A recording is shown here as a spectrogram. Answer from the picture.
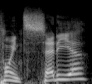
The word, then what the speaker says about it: poinsettia: And isn't it a poinsettia? Aren't you guys leaving a syllable out there? – We call it Noche Buena.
